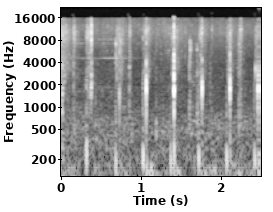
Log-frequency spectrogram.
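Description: Running footsteps land in a quick, even rhythm, a steady series of soft thuds at moderate loudness.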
